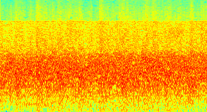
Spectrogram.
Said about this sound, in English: Let me give them a roaring round of applause down there, ladies and gentlemen.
